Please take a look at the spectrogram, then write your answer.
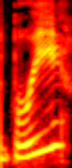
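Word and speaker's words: Brigh: so Bri is spelled b r i g h and as much as I can tell it's pronounced Bri but I have also heard it as Brie okay so we'll go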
